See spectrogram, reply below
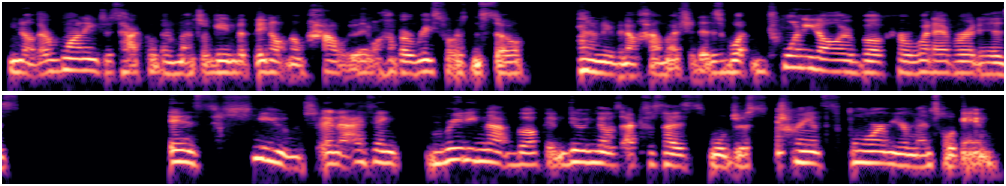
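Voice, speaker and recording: A young adult woman, a softball player guest in a casual podcast interview, telling stories animatedly and acting out quotes. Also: low-pitched, brisk, breathy edge, dry recording, rough recording.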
